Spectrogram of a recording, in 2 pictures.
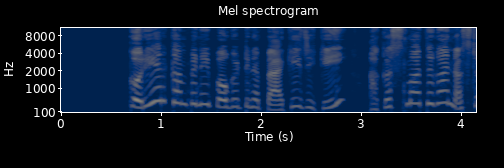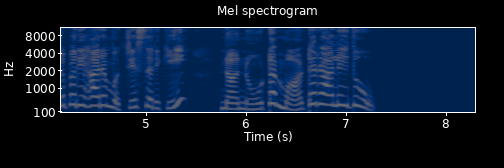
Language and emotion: Telugu, surprised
